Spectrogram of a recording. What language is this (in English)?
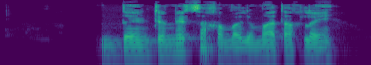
Pashto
